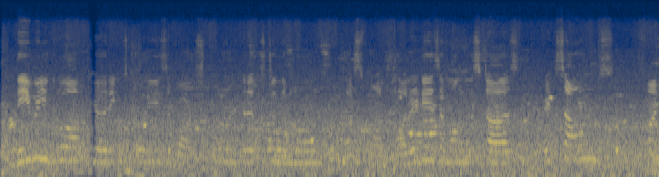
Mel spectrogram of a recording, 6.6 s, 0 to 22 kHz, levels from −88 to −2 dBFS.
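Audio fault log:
No faults heard.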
